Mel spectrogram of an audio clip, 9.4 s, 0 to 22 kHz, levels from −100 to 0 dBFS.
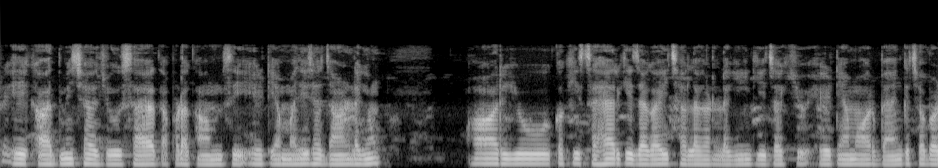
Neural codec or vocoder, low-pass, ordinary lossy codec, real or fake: none; 7.2 kHz; none; real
